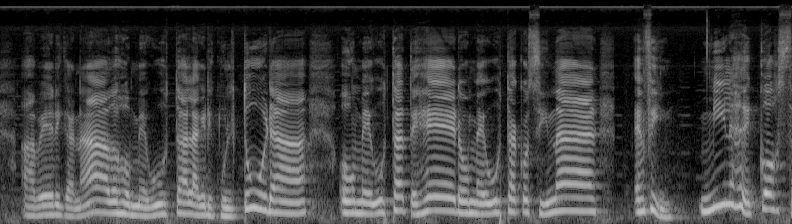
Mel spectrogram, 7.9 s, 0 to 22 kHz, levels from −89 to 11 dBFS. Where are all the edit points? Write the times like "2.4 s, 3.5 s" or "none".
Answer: 6.1 s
